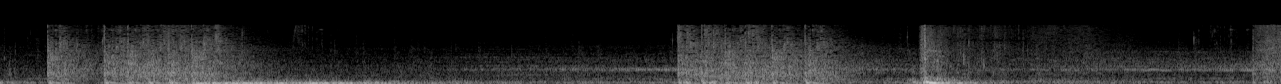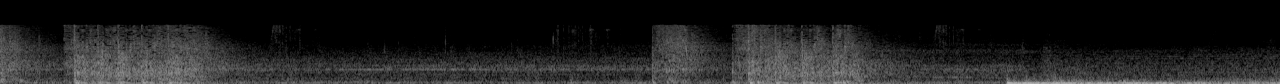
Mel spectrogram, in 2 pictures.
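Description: Pistol fire from the Doom pistol in the video game Control: loud, heavy bursts of shots come in several clusters with short pauses between them, and a deep booming low end sits under each volley.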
